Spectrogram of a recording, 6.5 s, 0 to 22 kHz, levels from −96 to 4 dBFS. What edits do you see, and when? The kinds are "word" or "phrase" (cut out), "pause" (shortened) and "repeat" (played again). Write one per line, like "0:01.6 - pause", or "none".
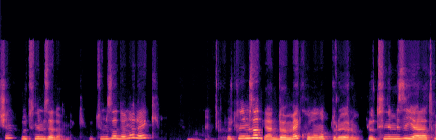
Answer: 0:03.9 - word
0:04.5 - word
0:05.4 - word

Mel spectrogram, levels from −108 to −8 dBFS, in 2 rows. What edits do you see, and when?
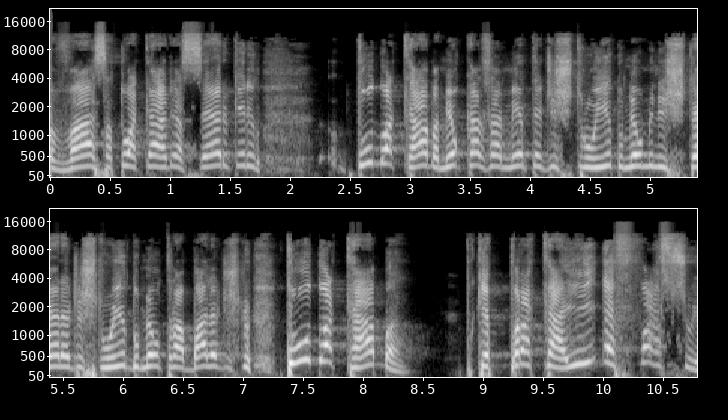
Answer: none

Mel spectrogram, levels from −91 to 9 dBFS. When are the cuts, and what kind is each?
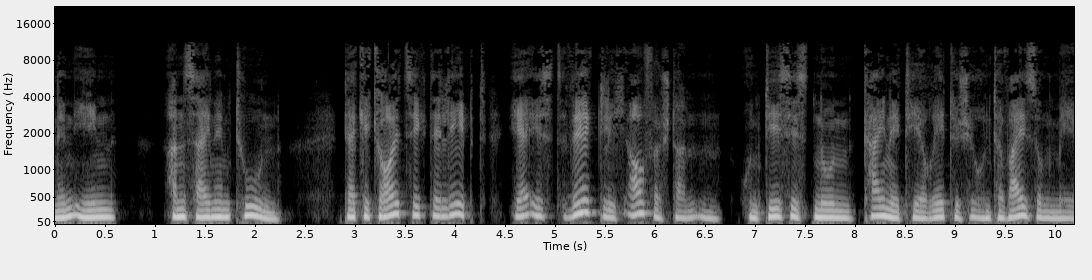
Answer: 0:06.8 - pause

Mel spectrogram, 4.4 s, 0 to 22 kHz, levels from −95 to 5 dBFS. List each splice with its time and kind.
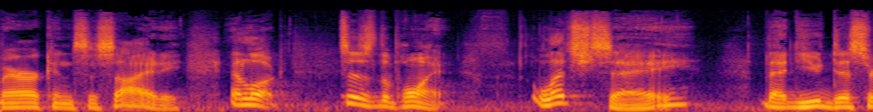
0:01.7 - word
0:02.9 - word

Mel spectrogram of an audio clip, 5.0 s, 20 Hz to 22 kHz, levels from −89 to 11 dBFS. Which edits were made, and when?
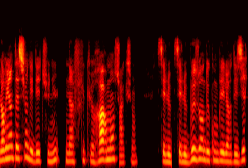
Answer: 0:02.4 - word
0:03.4 - repeat

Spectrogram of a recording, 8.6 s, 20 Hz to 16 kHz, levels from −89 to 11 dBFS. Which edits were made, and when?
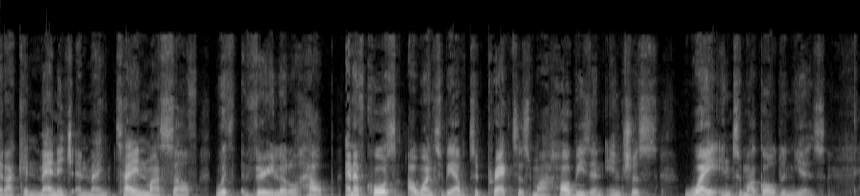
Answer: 0:02.1 - pause
0:03.4 - pause

